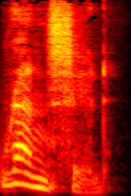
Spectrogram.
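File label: "rancid", British English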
